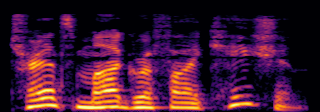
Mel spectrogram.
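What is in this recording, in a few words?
"transmogrification", British English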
